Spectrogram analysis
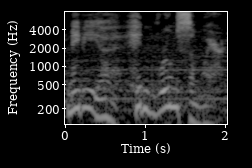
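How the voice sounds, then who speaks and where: A man voicing a suave, confident young stage magician in a video game, with theatrical, smooth delivery. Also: sits high, very animated, moderate pace, darkish tone, heavily acted. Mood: composed, intrigued.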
